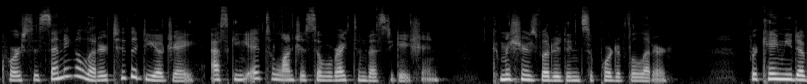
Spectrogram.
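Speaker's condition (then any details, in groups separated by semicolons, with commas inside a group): No condition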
